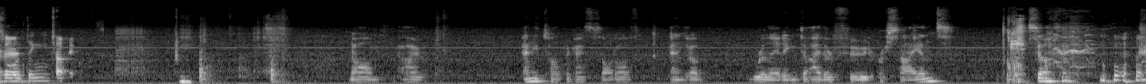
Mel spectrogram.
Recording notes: we did have some technical difficulties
